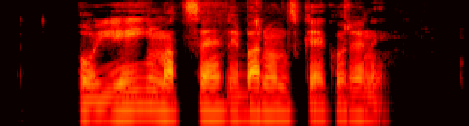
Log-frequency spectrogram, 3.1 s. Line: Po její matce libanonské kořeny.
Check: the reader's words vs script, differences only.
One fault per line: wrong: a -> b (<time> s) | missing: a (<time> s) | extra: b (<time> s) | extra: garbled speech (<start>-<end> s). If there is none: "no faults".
no faults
